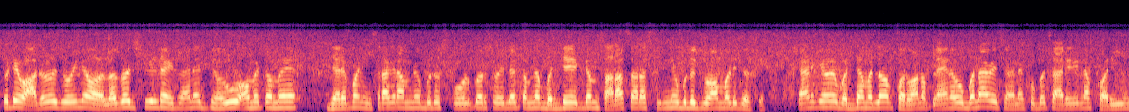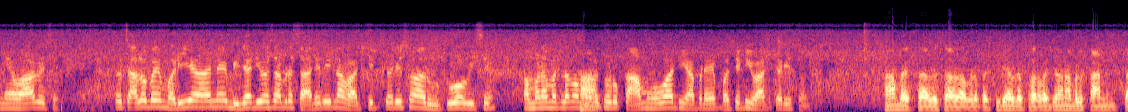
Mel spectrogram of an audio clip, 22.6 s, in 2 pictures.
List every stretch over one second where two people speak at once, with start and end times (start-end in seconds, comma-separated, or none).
none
